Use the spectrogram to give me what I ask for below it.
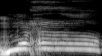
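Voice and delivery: high, very slow, worn-out moo; imitating a hoarse cow with a laugh. Shown as a demonstration. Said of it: "소가 목이 쉬었다라고 볼 때는".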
